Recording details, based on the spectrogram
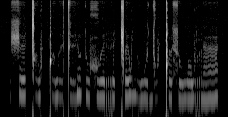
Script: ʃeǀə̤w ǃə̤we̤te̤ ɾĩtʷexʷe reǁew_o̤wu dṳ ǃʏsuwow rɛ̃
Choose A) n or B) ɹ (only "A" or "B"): A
